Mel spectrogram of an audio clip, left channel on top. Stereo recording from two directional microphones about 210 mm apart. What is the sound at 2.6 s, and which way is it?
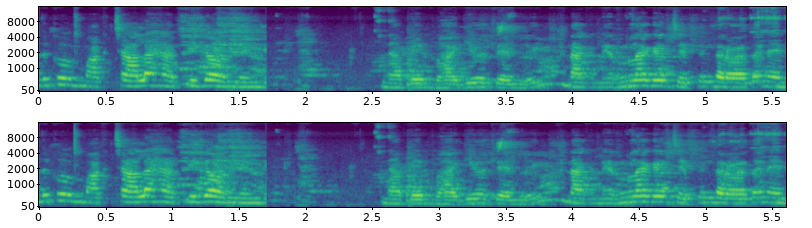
A woman's voice, 15° left (ahead or behind).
